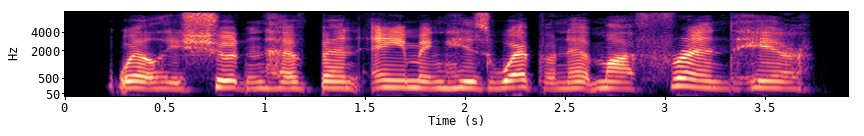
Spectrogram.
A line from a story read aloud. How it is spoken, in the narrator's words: Rufus growled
